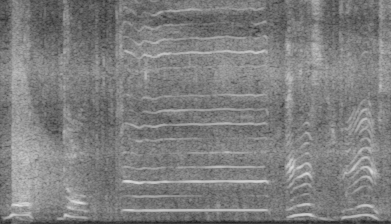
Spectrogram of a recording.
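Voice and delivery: high, slow, drawn-out disbelief; shocked. Real, not acted. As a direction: gape at the screen in shock. Shocked at game.

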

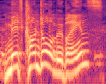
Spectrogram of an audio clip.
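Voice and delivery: slow, high and loud aside; slow loud pointed aside; emphatic aside. Real, not acted.

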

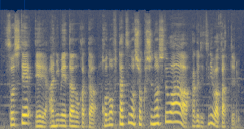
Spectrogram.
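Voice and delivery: ordinary talk, nothing marked

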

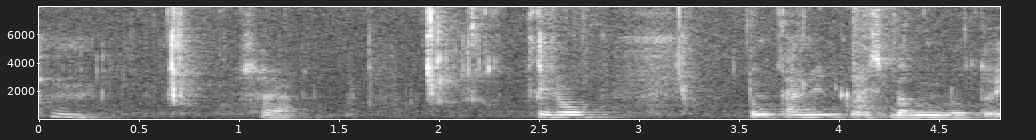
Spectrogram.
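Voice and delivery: speaking around food; muffled chewing speech; mouth full, chewing. Real, not acted. Seen 2: Food put in mouth at -4; lips chewing through labelled words.

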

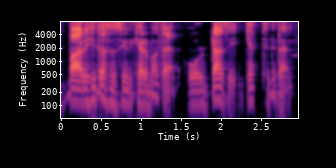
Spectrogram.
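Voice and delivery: usual speaking voice

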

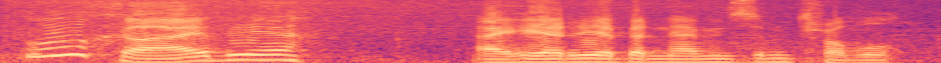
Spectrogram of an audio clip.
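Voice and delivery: booming friendly arrival; hearty engine greeting. A narrator's reading. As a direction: call out a big hello. Douglas greets Bear on arrival.

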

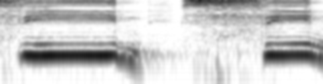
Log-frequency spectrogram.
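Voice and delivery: সিন with sharp s and long "ee"; tongue tip to teeth, stretch সিন to "seen"; correct সিন. Shown as a demonstration. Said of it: "এভাবে উচ্চারণ করবেন".

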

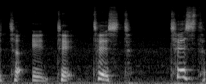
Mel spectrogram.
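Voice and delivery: "t-, it-, t-, test": separate sounds slowly built into one syllable; sounds blended. Shown as a demonstration. Teacher joining a vowel to the consonant before it, slow build-up to "test". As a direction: sound out the "t", add the vowel, then land on "test". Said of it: "拼成一个音".

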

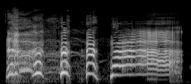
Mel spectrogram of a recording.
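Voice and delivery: very high, loud evil cackle; mocking witch cackle. A narrator's reading. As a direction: cackle in his face like a witch. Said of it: "mocking him".

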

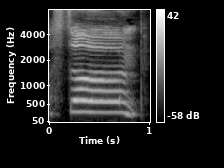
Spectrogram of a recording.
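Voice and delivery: high, drawn-out "thump" sound effect; acted thump. A narrator's reading. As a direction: voice the blow on the door. Acting out blows on door.

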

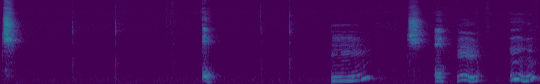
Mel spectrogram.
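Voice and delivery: Ch- i m- n- e, each sound said alone and clipped apart; a phonics teacher segmenting for children; segmenting phonemes. Shown as a demonstration. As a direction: sound out "Chimney" one phoneme at a time. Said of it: "that first phoneme I heard was".

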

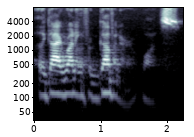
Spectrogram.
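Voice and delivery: ordinary talk, nothing marked

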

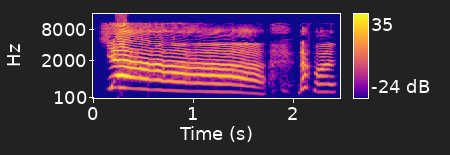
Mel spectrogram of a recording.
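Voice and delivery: loud, high victory yell; real cheer of relief; triumphant cheer. Real, not acted. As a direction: shout it out like you just won. Cheering after clearing the level.

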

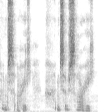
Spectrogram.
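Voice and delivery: high, frantic pleading sorry; panicked apology. Acted. Kid apologizing to the monster deer, panicked. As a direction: beg forgiveness in terror.

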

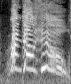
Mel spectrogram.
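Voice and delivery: very high, loud, drawn-out call; stretched high shout; cows calling advice. A narrator's reading. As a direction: holler it long like a cow across a field. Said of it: "suggested the cows".

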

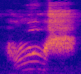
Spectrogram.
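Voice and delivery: high, airy whoosh of wind. A narrator's reading. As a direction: blow out a long whoosh. Narrator imitates the blowing wind.

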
